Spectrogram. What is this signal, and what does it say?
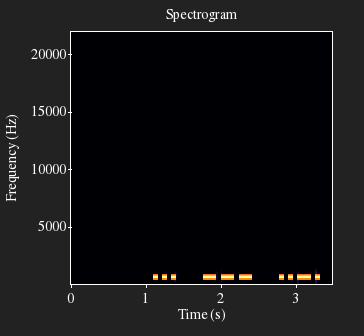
Morse code, heard as a keyed tone, about 20 wpm, 700 Hz. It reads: S O F
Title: 139 Lesson 23f - Letter f - Words 20wpm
